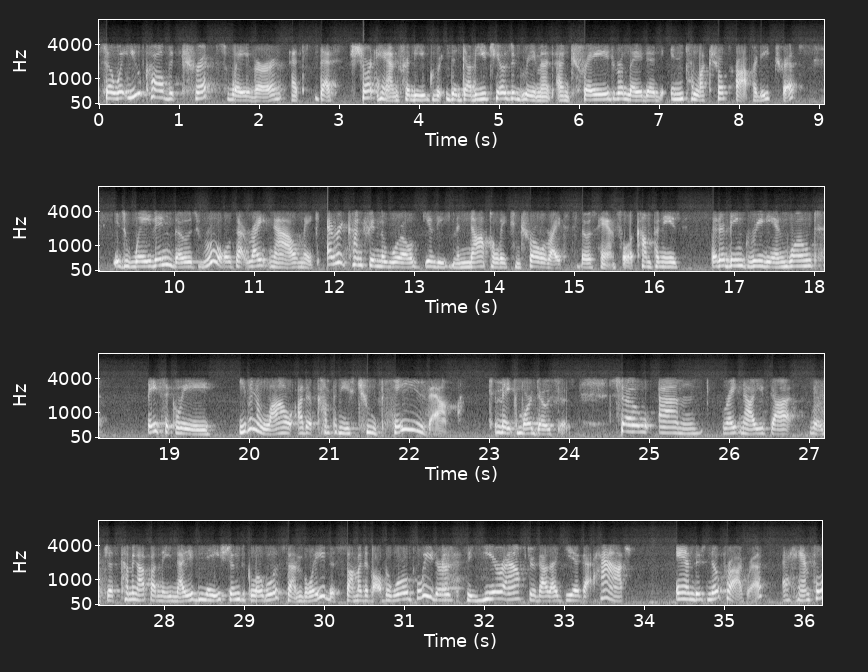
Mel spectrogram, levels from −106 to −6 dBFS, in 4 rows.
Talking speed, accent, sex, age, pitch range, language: 160 wpm, American, female, 50-69, 185-240 Hz, English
